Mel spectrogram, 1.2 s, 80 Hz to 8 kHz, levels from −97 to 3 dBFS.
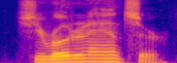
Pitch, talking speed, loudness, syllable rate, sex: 140 Hz, 200 wpm, -15 LUFS, 6.1 syllables/s, male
